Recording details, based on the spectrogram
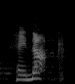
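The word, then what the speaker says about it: henak (חנך): Everybody say henak. No. Be a good Hebrew here. Say henak. Put the ending on the last word, last syllable, henak.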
